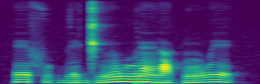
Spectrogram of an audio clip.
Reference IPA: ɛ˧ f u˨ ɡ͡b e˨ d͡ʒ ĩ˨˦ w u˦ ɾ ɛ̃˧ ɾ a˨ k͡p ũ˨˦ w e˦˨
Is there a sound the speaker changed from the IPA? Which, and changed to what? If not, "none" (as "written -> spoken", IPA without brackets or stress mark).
ɛ˧ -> e˧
